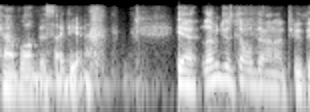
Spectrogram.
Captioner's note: laugh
